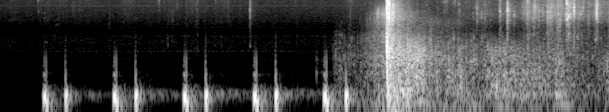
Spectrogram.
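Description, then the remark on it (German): A deep, muffled heartbeat pounds in steady double thumps about five times, then a sudden loud burst breaks in and trails off into a rumbling, crackling wash of noise. “Und das passiert, und das Herz explodiert, sieht es folgendermaßen aus.”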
